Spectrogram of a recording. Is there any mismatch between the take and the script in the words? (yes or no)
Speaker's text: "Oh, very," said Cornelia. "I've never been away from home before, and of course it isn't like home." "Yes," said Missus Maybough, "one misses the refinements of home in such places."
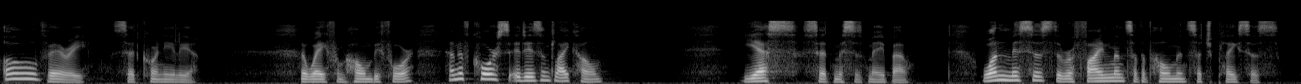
yes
